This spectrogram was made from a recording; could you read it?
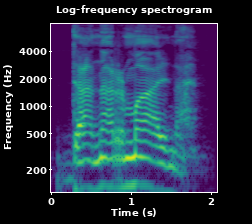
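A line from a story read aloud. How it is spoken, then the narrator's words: Alarmed growl. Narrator (Russian): прорычал, поняв, что вколол что-то не то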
